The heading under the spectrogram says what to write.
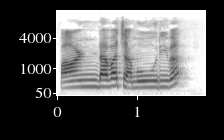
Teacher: visarga changes to repha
